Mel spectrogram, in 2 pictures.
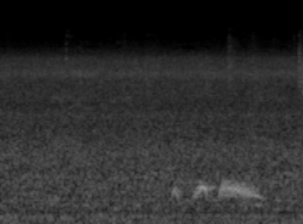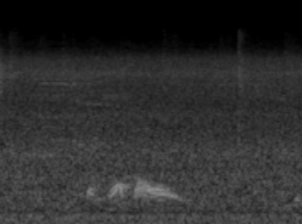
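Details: Spotted dove kept for cooing competitions, Ba Vì, Hanoi, northern Vietnam: two separate soft, low, slightly descending coo phrases about two seconds apart, over steady hiss.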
